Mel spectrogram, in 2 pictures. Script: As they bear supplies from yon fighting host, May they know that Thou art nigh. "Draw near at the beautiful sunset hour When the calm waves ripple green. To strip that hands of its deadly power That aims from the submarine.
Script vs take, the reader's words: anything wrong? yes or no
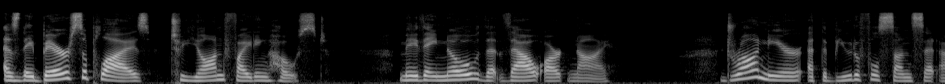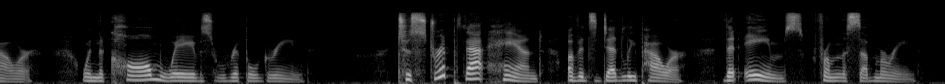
yes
